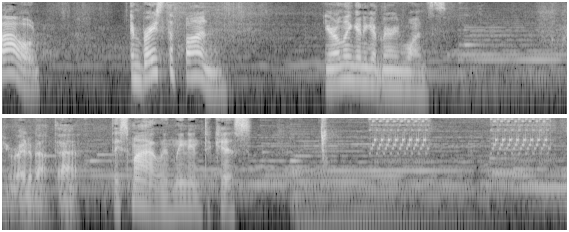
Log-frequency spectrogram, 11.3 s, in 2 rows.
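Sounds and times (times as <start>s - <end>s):
speech: 0.0s - 0.5s, 1.3s - 2.4s, 3.2s - 4.5s, 5.6s - 9.0s
phone ringtone electronic warble: 9.3s - 11.3s.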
